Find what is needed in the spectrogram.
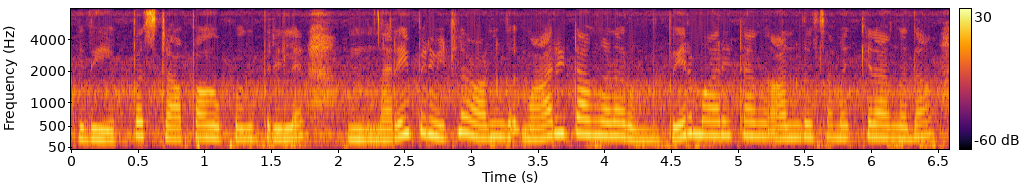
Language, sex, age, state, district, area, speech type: Tamil, female, 45-60, Tamil Nadu, Sivaganga, rural, spontaneous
